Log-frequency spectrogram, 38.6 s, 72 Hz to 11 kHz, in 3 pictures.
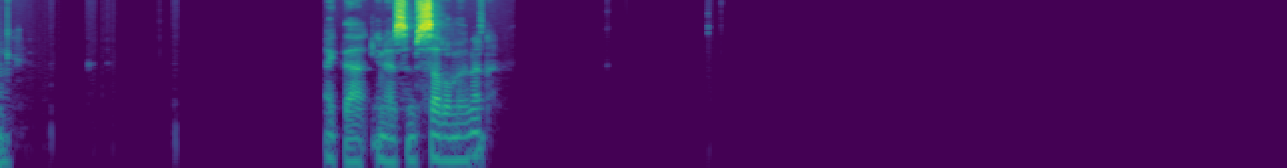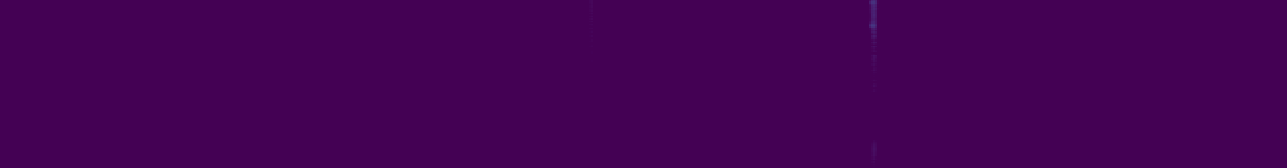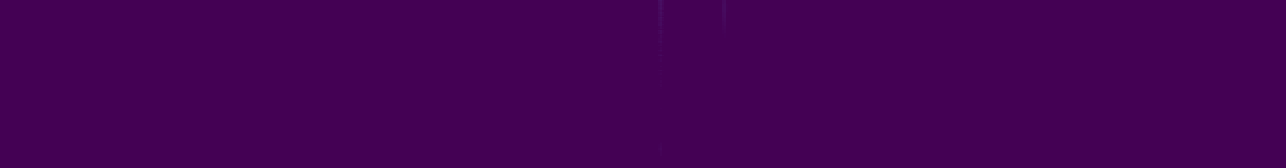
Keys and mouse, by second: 0.1 click, 0.3 g, 1.3 click, 1.5 g, 3.1-4.6 drag, 4.5 space, 6.9 space, 7.1 click, 7.4 space, 9.1 space, 9.5-13.1 drag, 13.8 click, 14.1 g, 16.5 click, 17.2 space, 18.6 space, 18.8 click, 19.0 space, 21.4 space, 21.7-23.6 drag, 25.6 click, 25.7 g, 27.6 click, 28.0 space, 32.1 space, 32.7 click, 33.2 click, 33.6 shift+click, 34.0 shift+click, 34.3 g, 35.5 click, 35.6 space, 38.1 space, 38.3 click.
